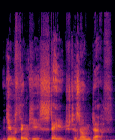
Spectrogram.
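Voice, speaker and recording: A man playing a droll, deadpan, fastidious dinner guest in a comedy audio drama. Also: medium pitch, heavily acted.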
